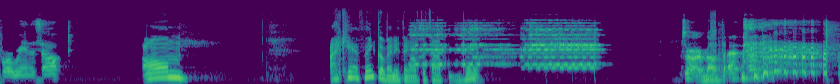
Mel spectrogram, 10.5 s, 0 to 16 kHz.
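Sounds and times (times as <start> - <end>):
speech: 0.0 - 1.0, 1.8 - 2.5, 4.1 - 6.1, 8.5 - 9.9
phone ringtone with bright electronic pulses: 5.1 - 7.7
laughter: 8.8 - 10.5.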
